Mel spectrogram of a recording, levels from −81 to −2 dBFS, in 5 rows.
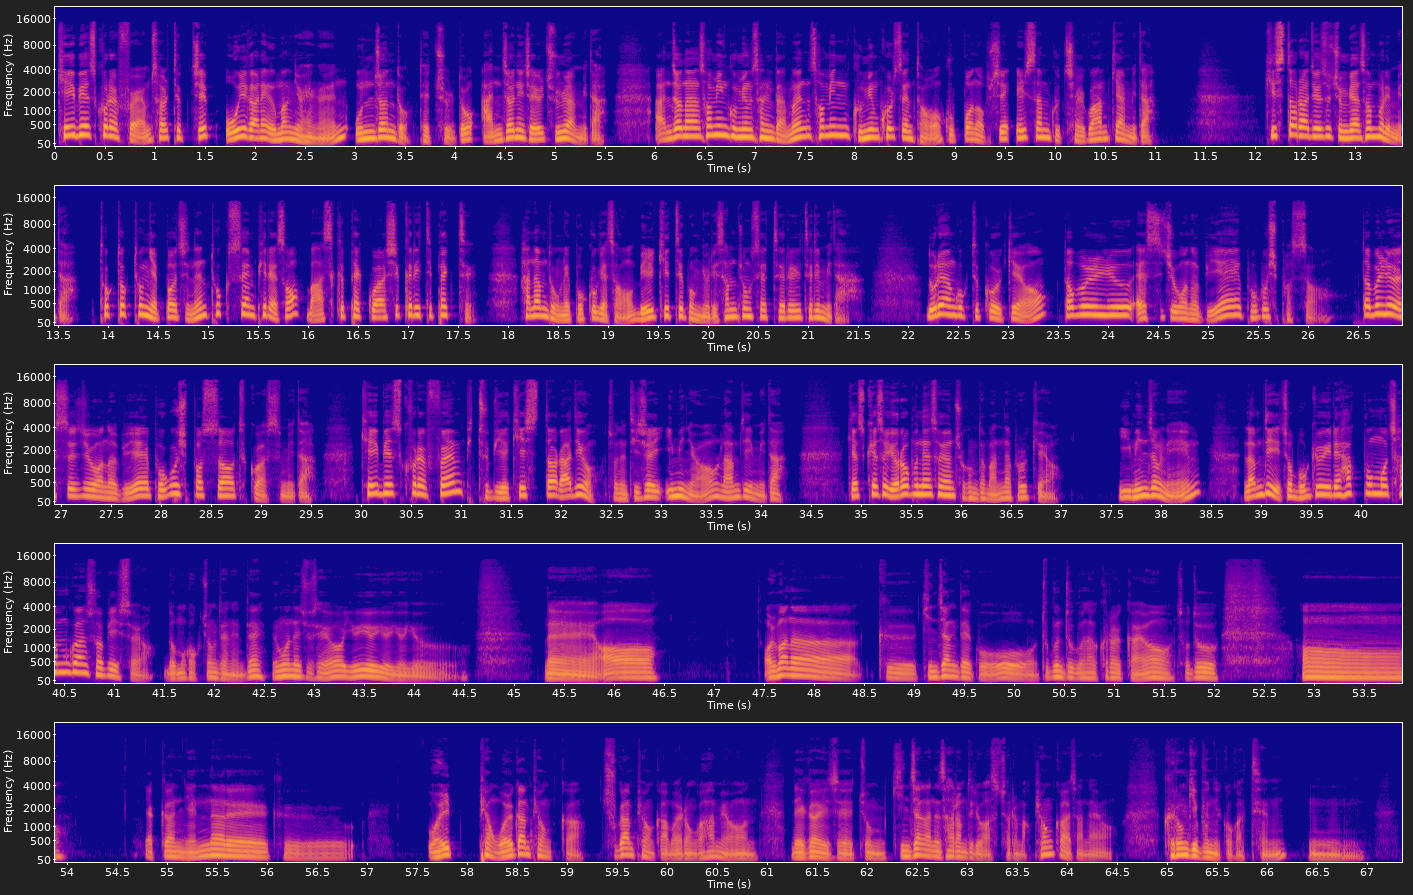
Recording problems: none

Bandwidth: 14.5 kHz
